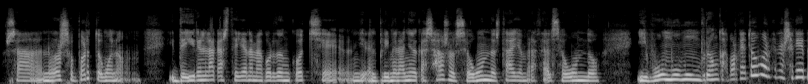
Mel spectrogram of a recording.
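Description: A middle-aged woman with a Spanish accent, telling her personal story as an interview guest, emotional and quick. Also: on the low side, vocal fry, dry recording, studio quality. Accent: Spain. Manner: fast, emotional storytelling with acted quotes. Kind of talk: personal testimony in conversation.

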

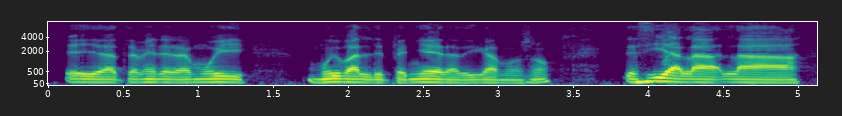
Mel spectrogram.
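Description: A man in his sixties from La Mancha in Spain, a priest, speaking thoughtfully with frequent pauses in a radio studio interview. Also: low-pitched, fairly even intonation, darkish tone, clean tone, dry recording. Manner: thoughtful, measured, with frequent hesitations. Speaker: priest and university rector. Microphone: studio microphone.

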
